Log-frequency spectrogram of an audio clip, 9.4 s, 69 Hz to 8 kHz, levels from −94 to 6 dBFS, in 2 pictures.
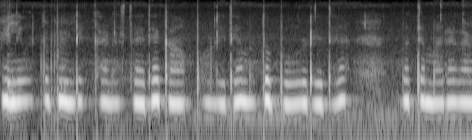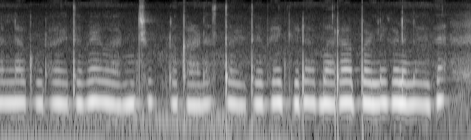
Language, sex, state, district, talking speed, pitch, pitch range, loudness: Kannada, female, Karnataka, Mysore, 115 wpm, 250 Hz, 245-255 Hz, -15 LUFS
